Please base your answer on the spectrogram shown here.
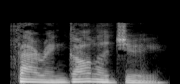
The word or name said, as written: pharyngology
